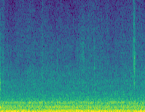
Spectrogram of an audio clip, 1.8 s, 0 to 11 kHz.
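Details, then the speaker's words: Porsche 928GT driven at road speed after rear wheel bearing replacement; it had groaned for about six months, mostly on long motorway runs at top speed. Now only low tyre and road rumble, no groan or hum; bearing normal. "it was kind of groaning like an old goat for about 6 months now and it's one of them jobs I was getting around to do and then you you get sidetracked with other things but I mean listen to that no noise at"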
